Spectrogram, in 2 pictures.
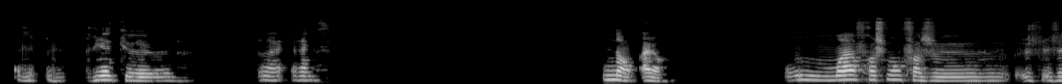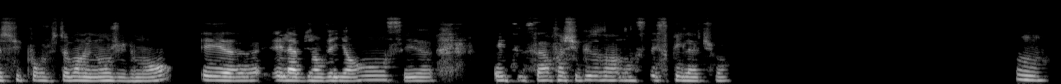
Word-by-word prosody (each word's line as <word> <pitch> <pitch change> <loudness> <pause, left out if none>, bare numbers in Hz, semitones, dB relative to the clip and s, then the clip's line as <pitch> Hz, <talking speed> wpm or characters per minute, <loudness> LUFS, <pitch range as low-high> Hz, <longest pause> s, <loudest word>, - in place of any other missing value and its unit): Ri 180 -2 -7
ri 165 +1 -11 0.2
rien 200 +5 +5
que 195 - -5 1.3
ouais. 195 -1 -2
Rien 195 -1 -2
que 190 - -13
ç 170 - -21 2.7
Non, 205 -5 +6
alors 160 -4 +5 1.2
Mmh, 180 - -11
moi, 205 +1 +6
franchement, 215 0 +1
enfin 200 -3 0
je 175 0 -2 0.2
j 175 +1 -7
je 180 +1 -1
suis 185 +2 -6
pour, 185 -1 -4
justement, 180 +2 -2
le 175 -1 +3
non 175 +2 +2
jugement 170 +3 -2 0.2
et 190 -3 +3
heu, 175 - +5 0.4
et 185 0 0
la 175 -1 +8
bienveillance 175 +3 -1
et 170 +1 0
heu, 170 0 -4 0.6
et 190 0 0
tout 180 0 -11
ça. 185 +2 -1
Enfin, 190 +1 -3
je 185 - -1
suis 190 - -1
plutôt 195 +1 -2
dans 185 -1 -3
un 180 - -3
cet 170 - -14
esprit-là, 180 -2 -2
tu 170 - -13
vois? 175 0 -8 2.8
Mmh. 200 -4 -1
180 Hz, 125 wpm, -23 LUFS, 170-195 Hz, 2.8 s, la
